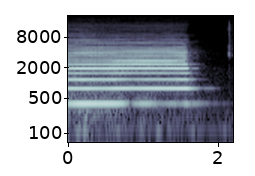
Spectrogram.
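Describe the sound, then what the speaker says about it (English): A violin sounds a G on the D string, stopped with three fingers: one clear bowed note held for about a second and a half, then released into a short ring and a faint click. "3 fingers for violin and viola sounds like this"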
